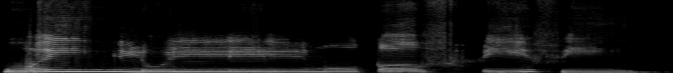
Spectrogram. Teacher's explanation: और make sure कीजिएगा लाम का इदगाम मुकम्मल लाम के अंदर हो जाएगा, तनवीन का जो है मुकम्मल लाम में मर्ज हो जाएगी, वही लुन के बजाय वही लुल हो जाएगा, ठीक है। तो ये कामिल इदगाम हो जाएगा विदाउट वरना।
